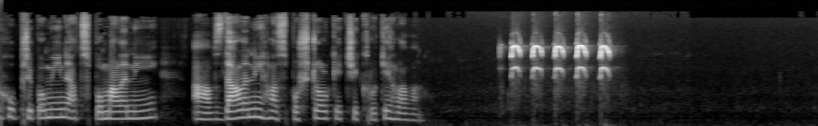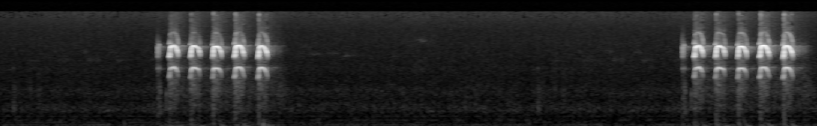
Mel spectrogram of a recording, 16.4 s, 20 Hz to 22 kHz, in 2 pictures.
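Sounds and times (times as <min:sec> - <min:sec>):
speech: 0:00.0 - 0:04.3
lesser spotted woodpecker high rapid ki-ki-ki call: 0:05.0 - 0:06.3, 0:09.8 - 0:11.1, 0:15.0 - 0:16.3.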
